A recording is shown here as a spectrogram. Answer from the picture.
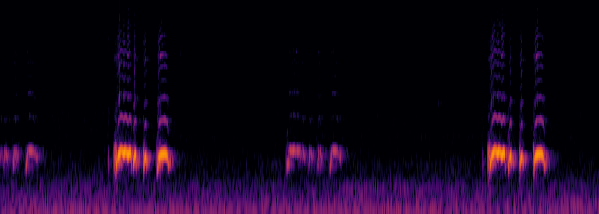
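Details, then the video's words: Local zebra dove cooing its manggung song, played as a lure to make other birds sing: quieter and louder phrases of soft trilled coos alternate about every two seconds, each loud one ending in clipped pulses, with low hum behind. "ANGGUNGAN SUARA PERKUTUT LOKAL"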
